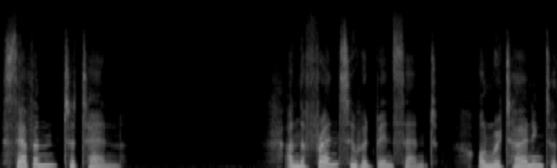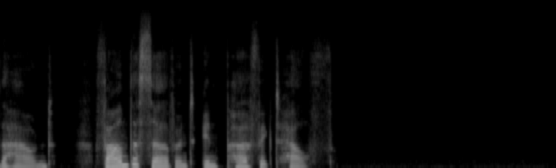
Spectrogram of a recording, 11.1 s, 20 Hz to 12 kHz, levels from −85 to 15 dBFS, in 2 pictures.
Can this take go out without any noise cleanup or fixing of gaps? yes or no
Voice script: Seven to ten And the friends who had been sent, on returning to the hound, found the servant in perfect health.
yes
